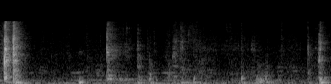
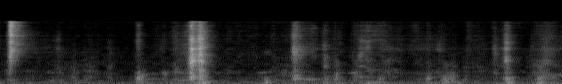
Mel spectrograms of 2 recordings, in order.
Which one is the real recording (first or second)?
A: first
